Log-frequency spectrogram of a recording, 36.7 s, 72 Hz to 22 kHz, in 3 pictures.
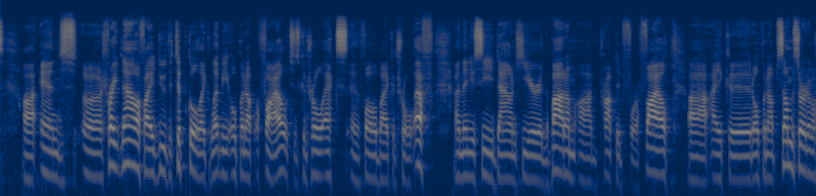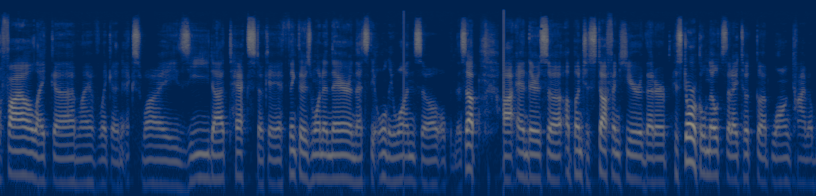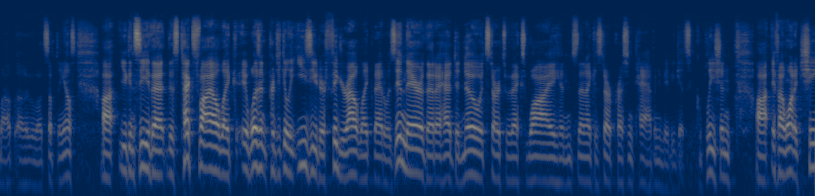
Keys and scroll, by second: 3.3 ctrl+x, 5.3 ctrl+f, 13.3-14.0 typing, 15.0 Tab, 15.5 Tab, 16.1 Tab, 16.5 Tab, 21.3 ctrl+v, 22.0 ctrl+v, 23.7 ctrl+v, 25.9 alt+<, 28.5 ctrl+x, 29.0 ctrl+f, 31.9-32.7 typing, 32.9 Tab, 33.5 Tab, 35.6 ctrl+g.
